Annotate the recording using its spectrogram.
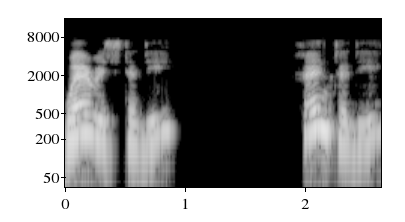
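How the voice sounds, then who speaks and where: A Jeddah accent with lively intonation. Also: woman. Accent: Hijazi Saudi Arabic, Jeddah. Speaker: Arabic dialect teacher. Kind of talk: beginner language lesson.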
